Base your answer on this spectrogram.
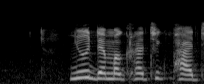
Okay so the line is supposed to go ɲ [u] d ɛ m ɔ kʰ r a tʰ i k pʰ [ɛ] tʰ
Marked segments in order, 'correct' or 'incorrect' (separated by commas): correct, incorrect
